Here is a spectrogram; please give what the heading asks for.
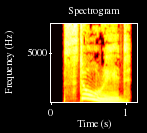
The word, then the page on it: storied: British English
